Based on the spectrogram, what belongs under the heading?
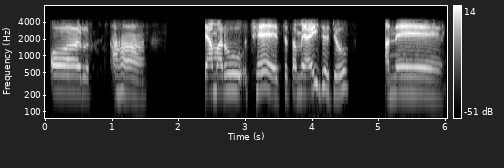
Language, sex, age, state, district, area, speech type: Gujarati, female, 30-45, Gujarat, Ahmedabad, urban, conversation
